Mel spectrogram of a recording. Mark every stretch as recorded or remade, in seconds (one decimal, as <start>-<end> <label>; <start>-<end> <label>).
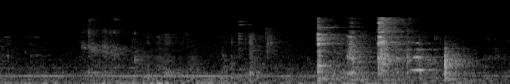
0.0-1.4 recorded; 1.4-2.0 remade; 2.0-5.1 recorded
